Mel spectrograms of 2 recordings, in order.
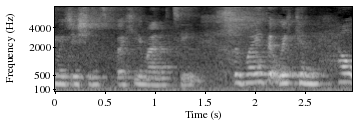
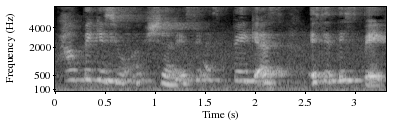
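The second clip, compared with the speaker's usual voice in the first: higher-pitched, wondering questions; amazed little frog; 6 semitones higher than usual. Acted. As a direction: play a naive frog marvelling. Well frog amazed by ocean.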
